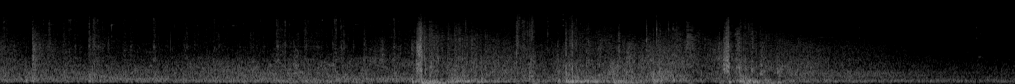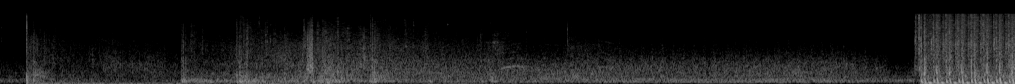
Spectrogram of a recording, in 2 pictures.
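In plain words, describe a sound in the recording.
Distant gunshots crack now and then.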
